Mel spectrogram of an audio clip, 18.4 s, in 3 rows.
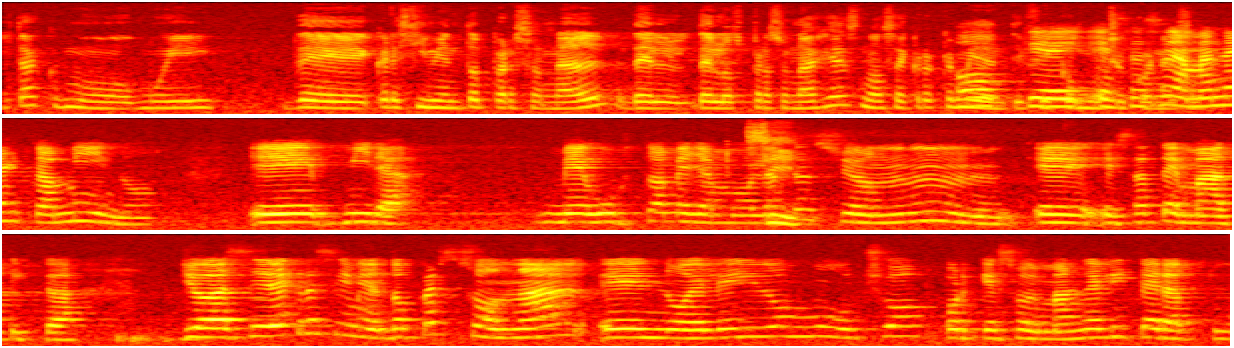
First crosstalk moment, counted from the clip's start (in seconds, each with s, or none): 4.8 s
